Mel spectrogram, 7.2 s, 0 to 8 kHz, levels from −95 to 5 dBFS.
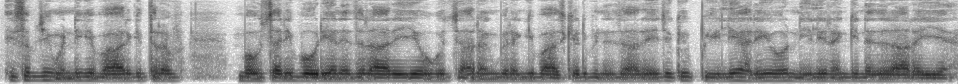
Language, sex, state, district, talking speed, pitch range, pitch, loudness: Hindi, male, Rajasthan, Jaipur, 290 wpm, 120-125 Hz, 120 Hz, -17 LUFS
